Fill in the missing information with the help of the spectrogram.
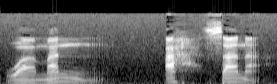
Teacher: Bunyi suaranya tetap jelas, tidak samar dan tidak mendengung. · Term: izhar halqi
